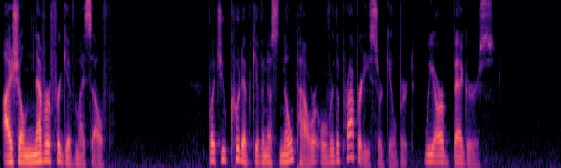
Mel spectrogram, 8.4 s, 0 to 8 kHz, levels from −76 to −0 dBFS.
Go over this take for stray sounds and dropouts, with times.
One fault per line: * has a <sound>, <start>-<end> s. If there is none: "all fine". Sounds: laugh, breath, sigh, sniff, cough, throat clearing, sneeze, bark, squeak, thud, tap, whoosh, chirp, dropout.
all fine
